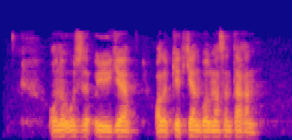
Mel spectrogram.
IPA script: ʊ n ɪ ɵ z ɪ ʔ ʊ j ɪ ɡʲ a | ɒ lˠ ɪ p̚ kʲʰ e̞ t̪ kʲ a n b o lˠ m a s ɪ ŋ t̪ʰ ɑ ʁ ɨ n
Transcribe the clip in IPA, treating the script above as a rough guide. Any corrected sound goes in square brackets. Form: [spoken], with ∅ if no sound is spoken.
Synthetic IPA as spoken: ʊ n ɪ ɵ z ɪ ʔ ʊ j ɪ ɡʲ a | ɒ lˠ ɪ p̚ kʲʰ e̞ t̪ kʲ a n b o lˠ m a s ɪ [n] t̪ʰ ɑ ʁ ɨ n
